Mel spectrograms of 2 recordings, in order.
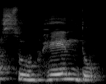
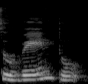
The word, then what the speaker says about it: Suvendu: Suvendu, it is not Subhendu. Okay, its pronunciation is Suvendu.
